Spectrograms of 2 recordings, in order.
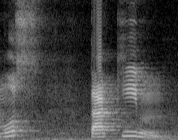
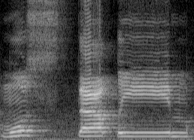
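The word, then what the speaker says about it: ٱلْمُسْتَقِيمَ: jangan mustard mustard mustard clean api juga jangan Mus Takim Pi kita kit dilatih terus ini mengaku rantai harus sering dibaca ihdinashirotolmustakim Mustang mustaqim team kopi kopi Hai mustadh'afin Pin juga jangan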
